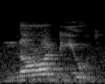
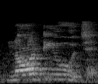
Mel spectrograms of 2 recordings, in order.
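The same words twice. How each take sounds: No difference in how they are said.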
